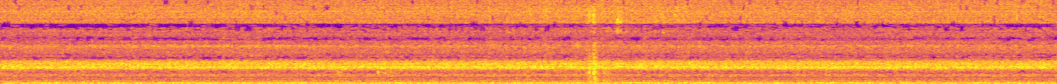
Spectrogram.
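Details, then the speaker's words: Gas furnace on a no-heat call with a carbon monoxide concern, retried after a rollout switch trip: steady low hum from the running inducer and one sharp click midway. Furnace is attempting ignition, door off. "The place that rollout is in and everything, well, I heard a click, so maybe we're gonna get an igniter. We don't have one. There it comes."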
